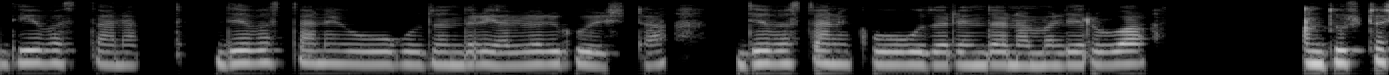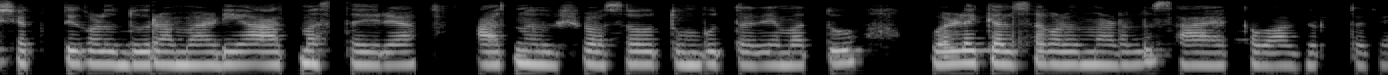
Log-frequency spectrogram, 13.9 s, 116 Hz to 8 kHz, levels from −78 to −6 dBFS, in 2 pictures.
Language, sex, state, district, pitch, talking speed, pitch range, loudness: Kannada, female, Karnataka, Raichur, 220 Hz, 40 wpm, 215-230 Hz, -33 LUFS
